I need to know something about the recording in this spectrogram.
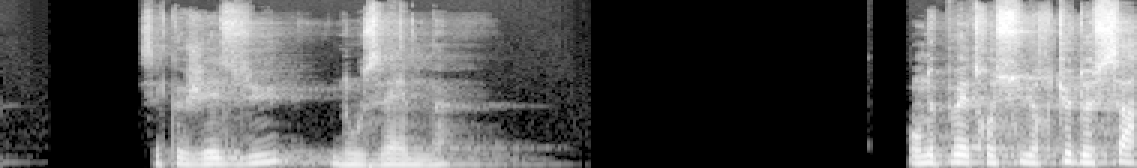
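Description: A middle-aged man speaks calmly into a microphone in a reverberant hall.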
